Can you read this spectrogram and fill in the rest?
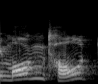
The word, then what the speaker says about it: Morgenthau: Na, Henry Morgenthau Jr. Morgenthau.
